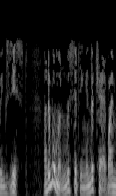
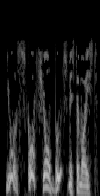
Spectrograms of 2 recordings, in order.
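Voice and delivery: teasing; 6 semitones higher than usual. A narrator's reading. Spools teases Moist.

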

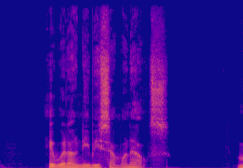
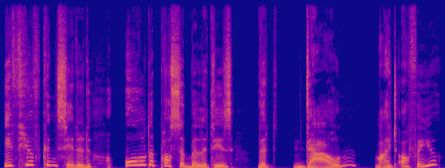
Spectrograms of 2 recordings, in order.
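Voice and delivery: high, polite elevator voice; sweetly reasonable; 9 semitones higher, 3 dB louder than usual. A narrator's reading. Elevator pleading with Zaphod, sweetly reasonable. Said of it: "in its sweetest, most reasonable voice".

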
